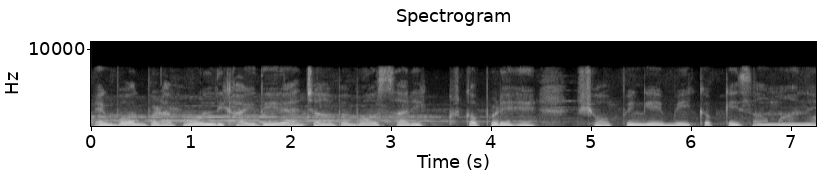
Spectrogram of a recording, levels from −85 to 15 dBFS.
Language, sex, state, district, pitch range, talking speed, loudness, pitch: Hindi, female, Rajasthan, Jaipur, 190-210 Hz, 165 wpm, -15 LUFS, 200 Hz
